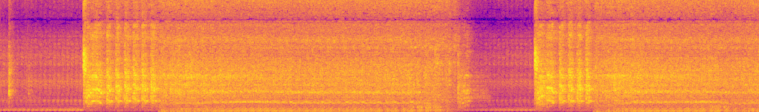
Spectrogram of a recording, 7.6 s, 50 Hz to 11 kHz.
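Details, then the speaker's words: Old Honda CBR600 track bike on choke: catches, runs rough and uneven for a few seconds, dies on throttle, then restarts; won't hold idle, carbs to be removed and cleaned as idle jets are likely gummed up. "so the carb's gonna have to come off and be cleaned out because obviously the idols whatever they're going to be gummed up"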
